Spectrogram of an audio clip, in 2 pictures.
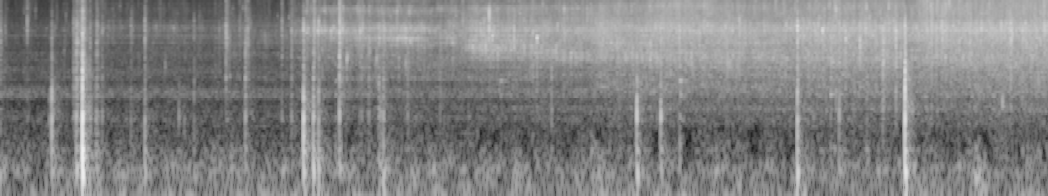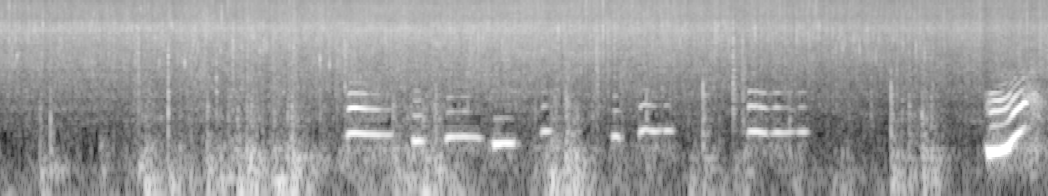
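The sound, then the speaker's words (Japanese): Chicken breast and nuts stir-frying in a pan: a steady, bright sizzle swells after the first few seconds, with scattered clinks and scrapes of a utensil and a few short tonal squeaks near the end. “鶏むね肉のナッツ炒め。普通は鶏もも肉を使うんだけど、鶏むね肉の方が低脂質で高タンパクなの。”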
